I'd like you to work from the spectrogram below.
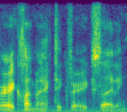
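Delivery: expressionless, level, flat deadpan monotone. Recapping past events to co-hosts: deadpan monotone. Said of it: "in his like deadpan monotone voice".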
